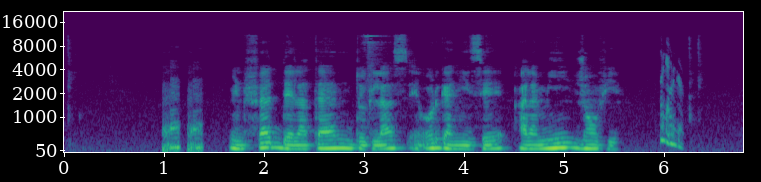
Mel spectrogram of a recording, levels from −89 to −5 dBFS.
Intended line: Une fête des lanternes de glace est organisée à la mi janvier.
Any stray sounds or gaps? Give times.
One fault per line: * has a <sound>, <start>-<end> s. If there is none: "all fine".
* has a laugh, 1.0-1.4 s
* has a chirp, 6.0-6.2 s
